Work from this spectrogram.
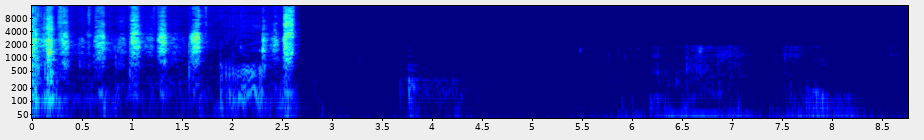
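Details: A female French Bulldog, excited over a new dress, gives rapid, harsh, breathy snorts and pants in an excited burst.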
